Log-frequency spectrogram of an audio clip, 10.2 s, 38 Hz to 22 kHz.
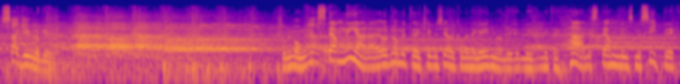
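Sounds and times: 
large crowd roaring and cheering: 0.0s - 10.1s
speech: 0.2s - 1.0s, 4.2s - 10.1s
whistles from a crowd: 2.9s - 4.2s.

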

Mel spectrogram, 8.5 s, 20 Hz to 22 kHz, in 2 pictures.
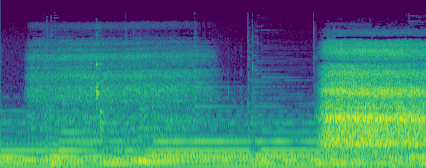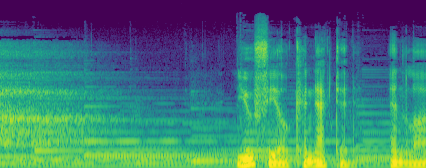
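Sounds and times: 
deep breathing during a guided breathing exercise: 0.2s - 2.4s, 3.2s - 6.6s
speech: 6.6s - 8.5s.

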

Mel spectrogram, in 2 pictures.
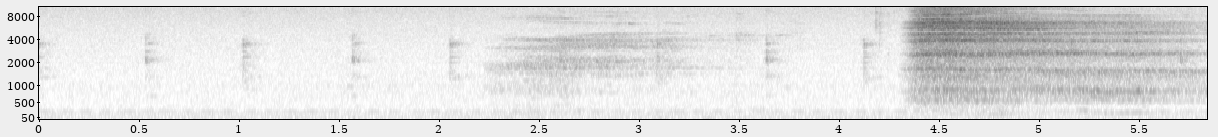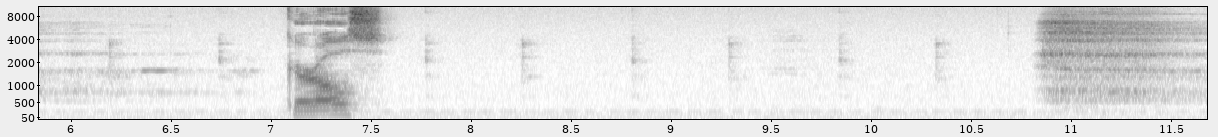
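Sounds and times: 
deep breath in: 2.2s - 3.6s, 4.3s - 6.7s, 10.8s - 11.6s
speech: 7.1s - 7.6s.

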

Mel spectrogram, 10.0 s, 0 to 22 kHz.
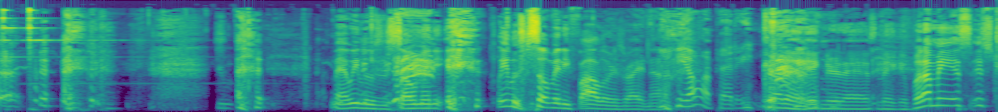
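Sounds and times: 
bell ringing: 0.0s - 4.3s
speech: 0.1s - 1.0s, 2.2s - 9.9s.

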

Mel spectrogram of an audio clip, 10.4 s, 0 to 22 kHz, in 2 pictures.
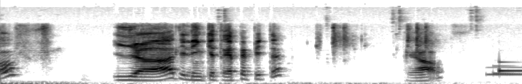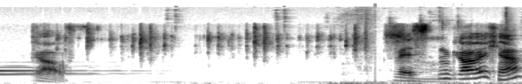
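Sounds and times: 
speech: 0.0s - 0.4s, 1.2s - 3.3s, 4.1s - 4.5s, 5.6s - 6.2s, 9.2s - 10.4s
typing on a computer keyboard: 3.2s - 4.4s, 6.1s - 9.0s
low steady hum: 4.9s - 7.1s.

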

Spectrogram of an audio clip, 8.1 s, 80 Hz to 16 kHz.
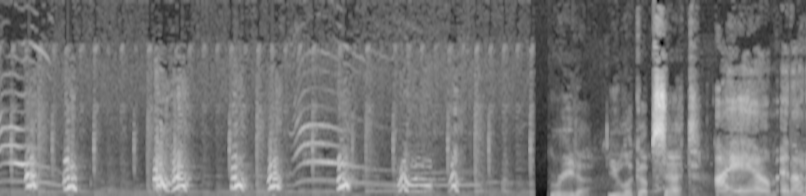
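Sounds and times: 
neighbor's dog tied up outside barking: 0.2s - 0.9s, 1.6s - 4.8s
speech: 5.6s - 8.0s.

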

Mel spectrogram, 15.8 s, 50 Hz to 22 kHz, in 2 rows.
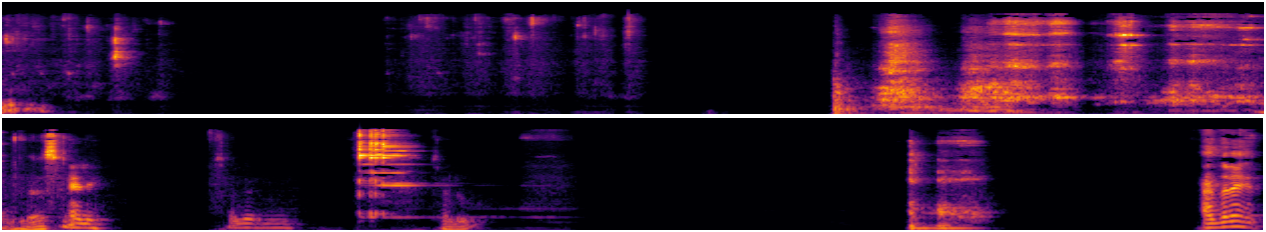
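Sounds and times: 
cork being worked out of a wine bottle: 5.5s - 8.0s
speech: 8.0s - 8.6s, 9.2s - 9.8s, 10.6s - 11.0s, 13.7s - 14.0s, 15.4s - 15.7s.

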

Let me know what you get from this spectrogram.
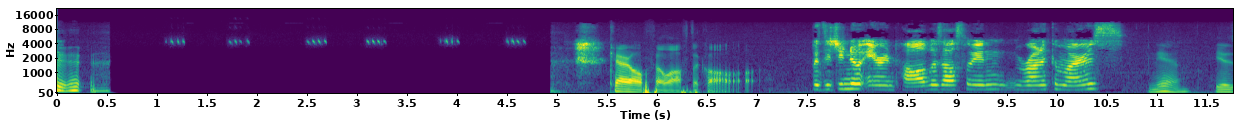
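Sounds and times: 
speech: 0.0s - 0.6s, 5.2s - 7.0s, 7.6s - 11.7s
cricket chirping sound effect: 1.0s - 4.8s.

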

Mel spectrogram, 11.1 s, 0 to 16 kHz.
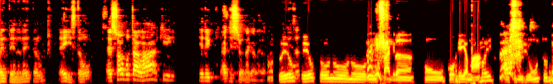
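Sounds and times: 
speech: 0.0s - 11.0s
sneeze: 7.4s - 7.8s, 10.0s - 10.6s.

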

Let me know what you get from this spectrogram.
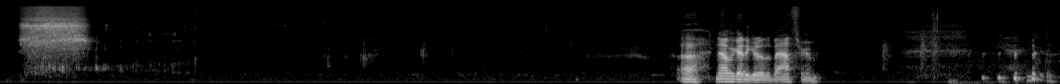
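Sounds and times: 
coffee pouring from a French press: 0.8s - 5.8s
speech: 6.8s - 8.3s
laughter: 9.8s - 10.6s.

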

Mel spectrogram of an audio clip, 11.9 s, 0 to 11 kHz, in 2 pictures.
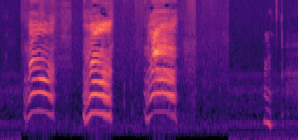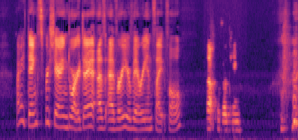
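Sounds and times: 
cat meowing: 0.5s - 2.3s, 2.9s - 3.6s
speech: 6.4s - 10.9s.

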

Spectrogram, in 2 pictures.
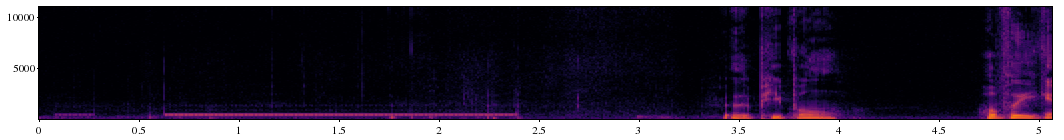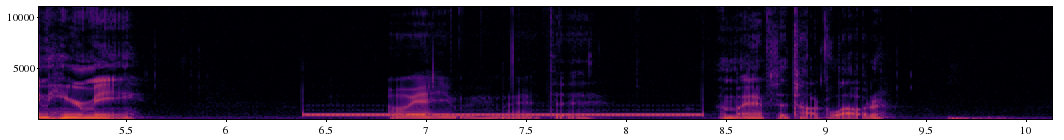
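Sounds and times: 
phone dialing out on speakerphone: 0.0s - 2.5s, 6.4s - 8.5s
faint clicks: 0.0s - 2.8s
speech: 3.5s - 4.1s, 4.7s - 5.7s, 6.8s - 9.4s.

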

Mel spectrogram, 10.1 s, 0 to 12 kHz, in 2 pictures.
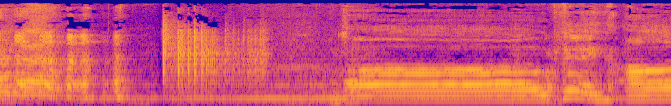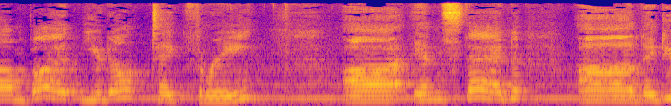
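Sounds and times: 
laughter: 0.0s - 1.0s
dice clattering on a table during a tabletop game: 1.2s - 2.0s
speech: 2.5s - 3.2s, 4.0s - 7.0s, 7.6s - 10.0s.

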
